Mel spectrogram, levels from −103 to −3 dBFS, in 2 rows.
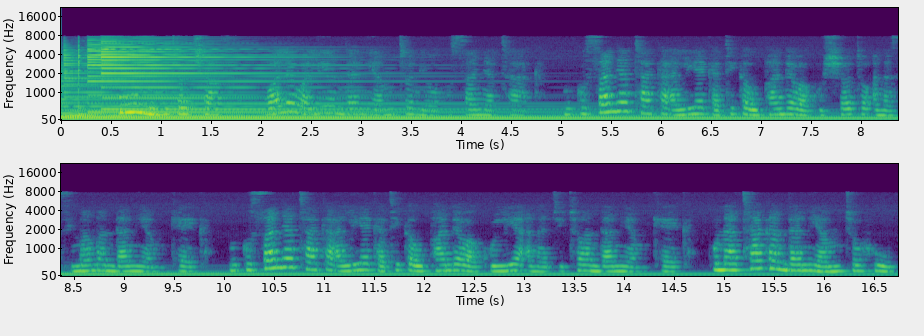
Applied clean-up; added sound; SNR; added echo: none; Guitar; -2 dB; reverberation time 0.2 s.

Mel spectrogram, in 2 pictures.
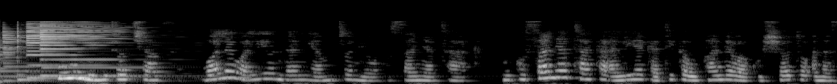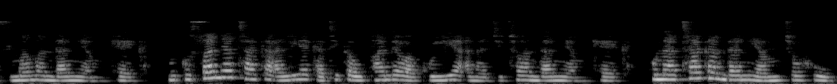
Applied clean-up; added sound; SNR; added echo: classical method WPE with log-MMSE.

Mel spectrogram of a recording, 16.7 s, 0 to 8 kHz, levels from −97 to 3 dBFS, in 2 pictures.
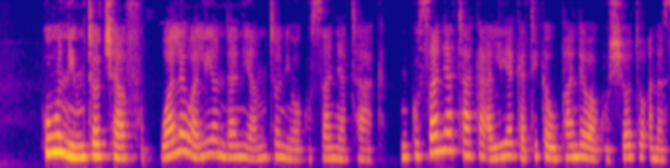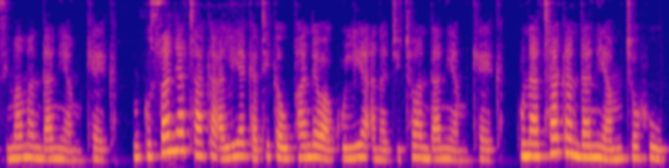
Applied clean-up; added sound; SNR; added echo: none; none; none; none.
